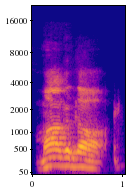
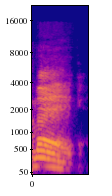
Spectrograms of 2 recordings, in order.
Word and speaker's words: Magazar: It's MAGAZAR, not Mag. And listen, I got a lot of brothers, well, not a lot, but like a few brothers, they say it like that.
